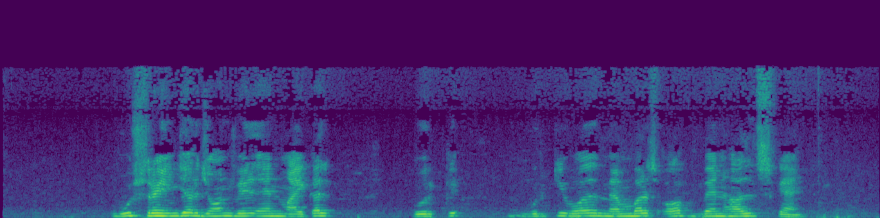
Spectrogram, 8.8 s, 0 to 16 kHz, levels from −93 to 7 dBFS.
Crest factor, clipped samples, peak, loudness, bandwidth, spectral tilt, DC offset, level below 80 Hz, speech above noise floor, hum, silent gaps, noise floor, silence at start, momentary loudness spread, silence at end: 18 dB; under 0.1%; -2 dBFS; -19 LUFS; 11.5 kHz; -6.5 dB/octave; under 0.1%; -50 dBFS; 37 dB; none; none; -56 dBFS; 1.15 s; 14 LU; 0.4 s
